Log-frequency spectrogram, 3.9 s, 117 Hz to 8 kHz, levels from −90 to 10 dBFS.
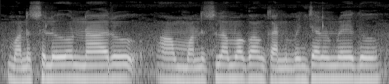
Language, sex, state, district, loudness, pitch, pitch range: Telugu, male, Telangana, Mahabubabad, -13 LUFS, 150 Hz, 140-150 Hz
